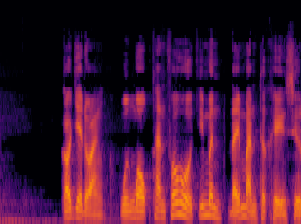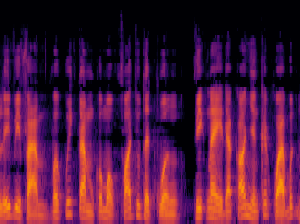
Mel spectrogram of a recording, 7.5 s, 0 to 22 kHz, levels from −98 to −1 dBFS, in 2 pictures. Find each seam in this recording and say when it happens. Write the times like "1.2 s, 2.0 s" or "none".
2.8 s, 6.1 s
